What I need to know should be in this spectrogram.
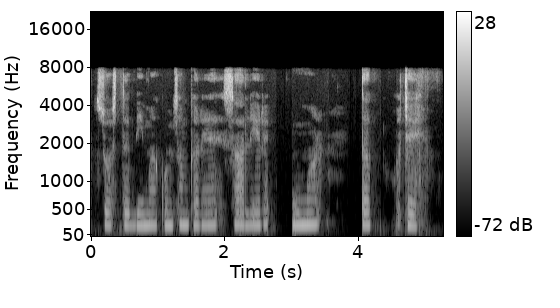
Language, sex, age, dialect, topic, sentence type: Magahi, female, 25-30, Northeastern/Surjapuri, banking, question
